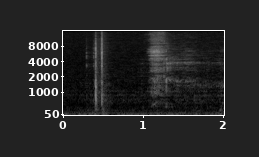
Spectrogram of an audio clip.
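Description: Laptop keyboard clicked to move on a slide: a quick double click about half a second in, then a short rustle, over a steady low hum.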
